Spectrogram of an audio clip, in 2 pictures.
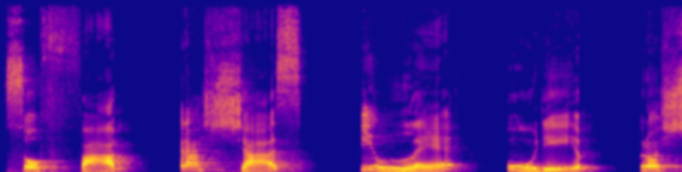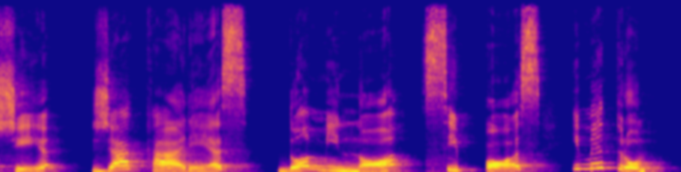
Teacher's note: É fácil detectar que a última sílaba é a pronunciada com mais tonicidade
